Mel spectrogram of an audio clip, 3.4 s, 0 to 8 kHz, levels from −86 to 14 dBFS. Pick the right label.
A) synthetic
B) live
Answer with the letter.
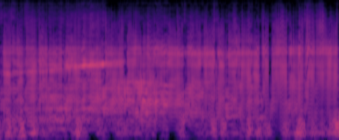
A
